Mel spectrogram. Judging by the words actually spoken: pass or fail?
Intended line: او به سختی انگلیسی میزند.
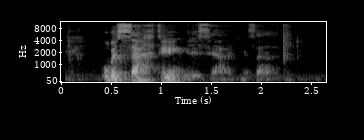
fail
